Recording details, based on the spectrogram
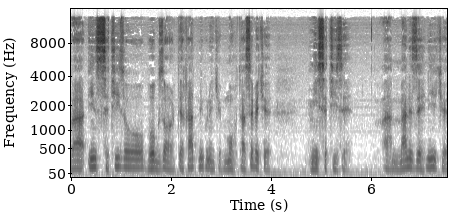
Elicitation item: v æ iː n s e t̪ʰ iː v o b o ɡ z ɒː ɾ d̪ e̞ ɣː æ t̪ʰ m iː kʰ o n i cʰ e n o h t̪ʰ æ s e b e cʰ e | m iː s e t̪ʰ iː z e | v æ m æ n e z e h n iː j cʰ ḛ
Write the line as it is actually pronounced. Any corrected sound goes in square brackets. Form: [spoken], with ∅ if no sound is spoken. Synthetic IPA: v æ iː n s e t̪ʰ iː [z] o b o ɡ z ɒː ɾ d̪ e̞ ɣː æ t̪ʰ m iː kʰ o n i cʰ e [m] o h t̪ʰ æ s e b e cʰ e | m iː s e t̪ʰ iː z e | v æ m æ n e z e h n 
